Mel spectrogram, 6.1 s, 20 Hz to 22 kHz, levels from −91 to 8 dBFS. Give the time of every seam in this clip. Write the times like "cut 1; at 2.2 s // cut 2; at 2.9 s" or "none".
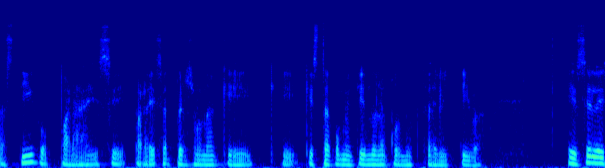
none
